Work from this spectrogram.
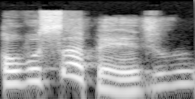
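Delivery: soft little voice. Acting out a movie character greeting Angela, in a little soft voice. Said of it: "he did it with his little soft voice".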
